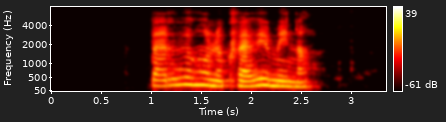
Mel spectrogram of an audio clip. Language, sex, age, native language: Icelandic, female, 50-59, Icelandic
